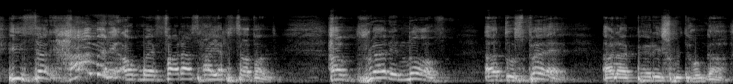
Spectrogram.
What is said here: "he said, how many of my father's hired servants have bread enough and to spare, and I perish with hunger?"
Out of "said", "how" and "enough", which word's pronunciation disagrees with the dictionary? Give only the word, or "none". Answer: none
